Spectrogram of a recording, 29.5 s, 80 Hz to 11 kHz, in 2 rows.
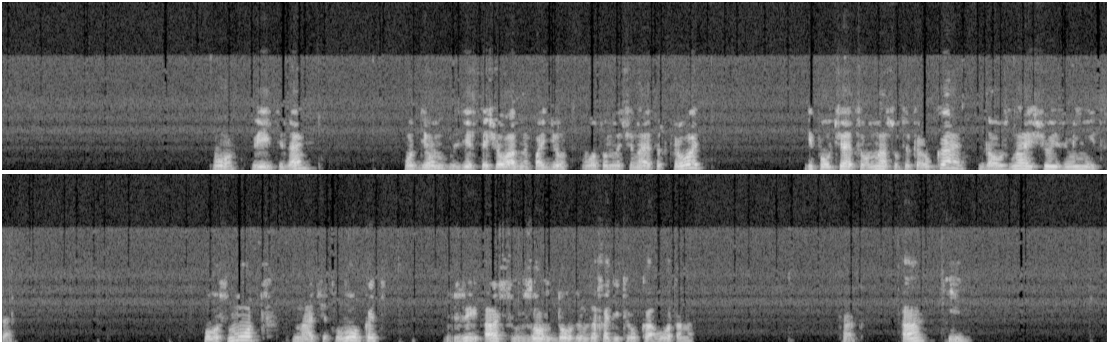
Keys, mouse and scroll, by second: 3.9 middle click, 5.1 click, 7.5-8.9 drag, 9.7-11.2 middle drag, 12.6 middle click, 14.9 shift+click, 16.1-17.2 drag, 18.6 middle click, 20.1 g, 22.0-23.0 scroll up 1, 23.0-25.4 middle drag, 26.7 a, 27.4 i, 28.2-29.4 drag.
